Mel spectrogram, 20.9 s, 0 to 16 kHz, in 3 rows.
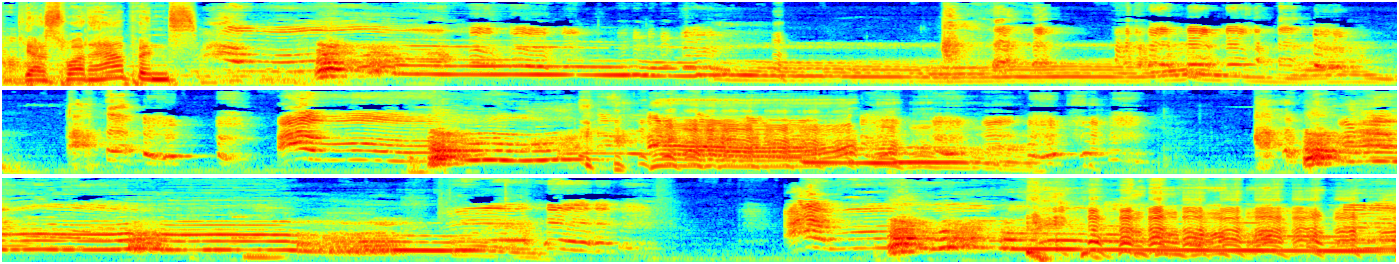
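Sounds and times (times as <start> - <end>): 
speech: 0.1 - 1.8
toddler howling: 1.1 - 7.0, 8.3 - 10.0, 13.2 - 17.1, 17.9 - 20.9
husky dog howling: 1.4 - 7.0, 8.9 - 10.1, 13.5 - 16.7, 18.3 - 20.9
toddler giggling: 4.7 - 8.1, 9.9 - 13.5, 16.2 - 17.2, 19.1 - 20.9.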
